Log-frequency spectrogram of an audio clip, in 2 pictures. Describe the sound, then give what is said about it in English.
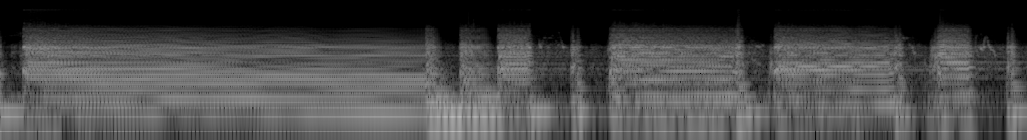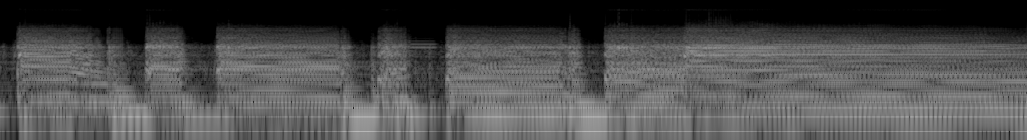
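A loud electric guitar through a distortion pedal plays a held crunchy chord, then a choppy rhythmic riff with sharp stops and restarts, with no voices over it. “as soon as I play this guitar with distortion, it sounds like …”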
